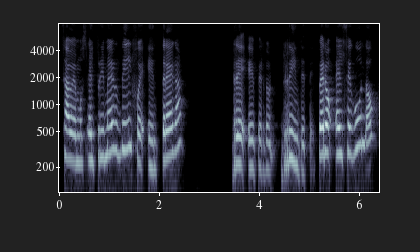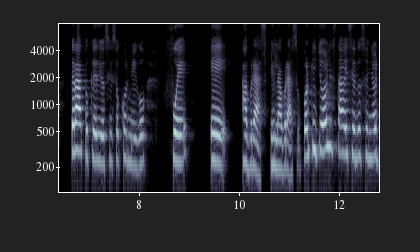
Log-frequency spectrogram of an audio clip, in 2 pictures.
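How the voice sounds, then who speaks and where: An older woman gives a heartfelt faith testimony on a podcast. Her voice sits high, and she speaks earnestly, stopping often to restart a word or a sentence. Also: expressive, darkish tone. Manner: earnest, halting, with many restarts. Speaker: podcast host.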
